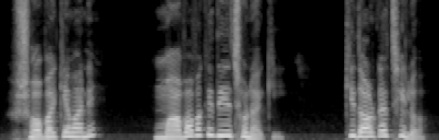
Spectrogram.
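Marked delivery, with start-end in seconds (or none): none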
